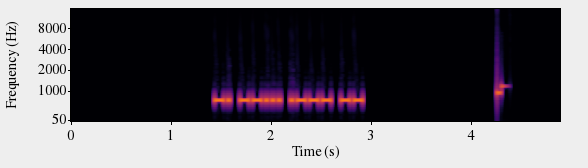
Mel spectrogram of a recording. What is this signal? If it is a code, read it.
Morse code, heard as a keyed tone, about 38 wpm, 700 Hz. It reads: N7JM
